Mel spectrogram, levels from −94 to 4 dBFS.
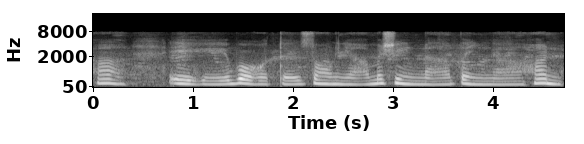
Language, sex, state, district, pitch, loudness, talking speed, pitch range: Punjabi, female, Punjab, Kapurthala, 185 Hz, -19 LUFS, 90 wpm, 175-220 Hz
